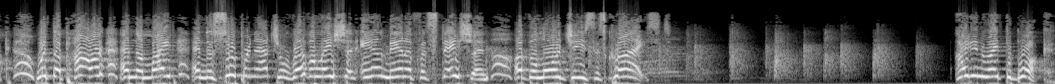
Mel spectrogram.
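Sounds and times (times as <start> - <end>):
speech: 0.2 - 6.9, 9.6 - 10.5
scattered handclaps from a church congregation during a sermon: 6.5 - 9.5.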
